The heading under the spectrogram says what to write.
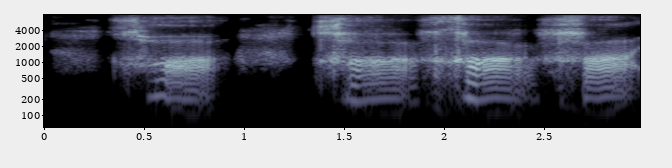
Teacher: इस्तेमाल करेंगे जाड़ को ऊपर उठाएंगे जुबान की जाड़ ऊपर उठाएंगे ख जो है आगे से नहीं निकालनी कहां से निकालनी है पीछे से निकालनी है पीछे से कहां से हल्क के आखरी हिस्से से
